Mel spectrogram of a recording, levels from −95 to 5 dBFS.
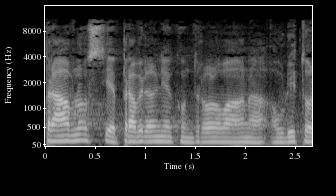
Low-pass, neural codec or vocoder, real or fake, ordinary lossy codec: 14.4 kHz; none; real; MP3, 48 kbps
